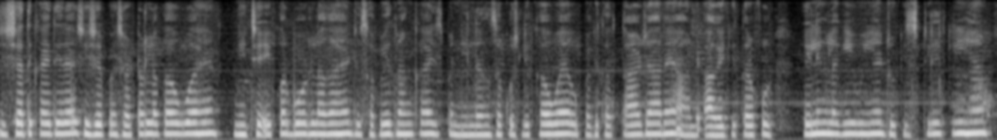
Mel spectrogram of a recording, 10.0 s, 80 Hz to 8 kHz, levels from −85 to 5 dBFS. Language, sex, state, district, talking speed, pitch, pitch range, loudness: Hindi, female, West Bengal, Purulia, 295 wpm, 215 Hz, 205-220 Hz, -15 LUFS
